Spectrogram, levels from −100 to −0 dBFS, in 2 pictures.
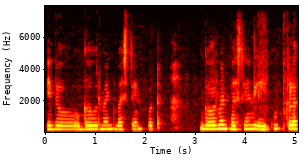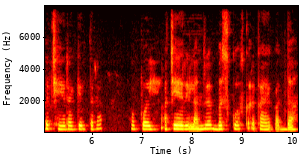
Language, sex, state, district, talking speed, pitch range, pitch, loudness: Kannada, female, Karnataka, Chamarajanagar, 100 wpm, 220-240 Hz, 225 Hz, -24 LUFS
